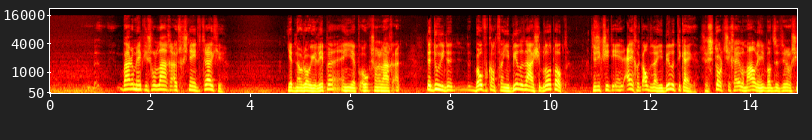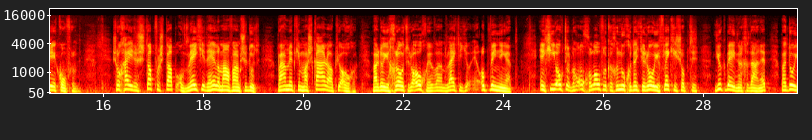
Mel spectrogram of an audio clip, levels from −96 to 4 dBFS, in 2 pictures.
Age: 60-79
